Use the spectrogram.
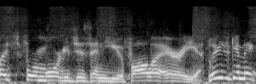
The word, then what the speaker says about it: Eufaula: It is Beef O'Brady's, but it's the Eufaula Sports Park, correct? It's Lake Eufaula Sports Park, and then we also have Beef O'Brady's.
